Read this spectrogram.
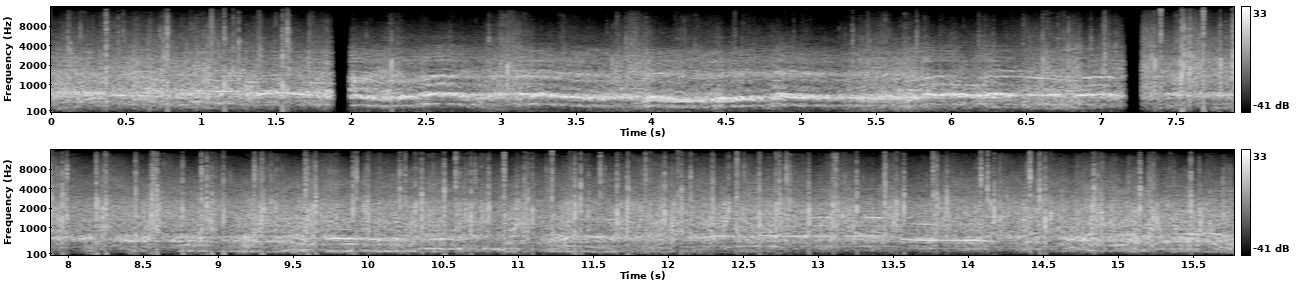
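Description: A large crowd sings loudly together in an open stadium.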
